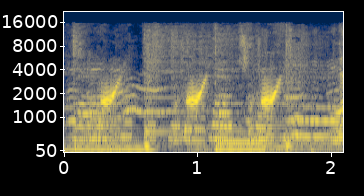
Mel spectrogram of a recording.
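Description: Upbeat children's background music with a steady bass line, over which a short, rising, meow-like sound repeats several times.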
